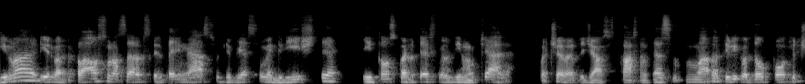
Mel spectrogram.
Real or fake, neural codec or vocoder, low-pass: fake; codec, 44.1 kHz, 2.6 kbps, DAC; 10.8 kHz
